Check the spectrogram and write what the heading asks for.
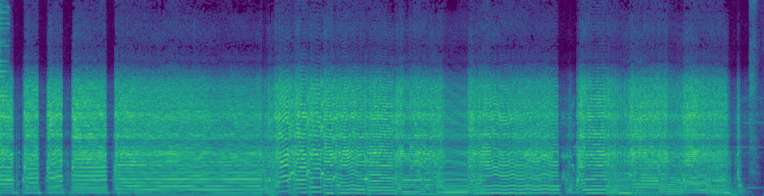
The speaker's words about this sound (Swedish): Här, här, är, nu är det inte riktigt det den är tänkt för, men som diskpedal utan tonkontroll så låter den så här med relativt mycket gain.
